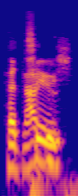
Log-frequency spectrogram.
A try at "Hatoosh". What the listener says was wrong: Not hoosh. You have to say the two. Hatoosh.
